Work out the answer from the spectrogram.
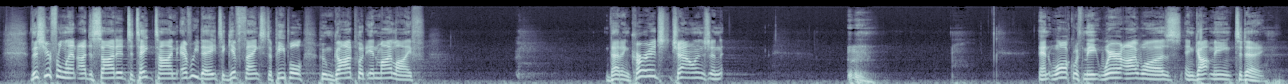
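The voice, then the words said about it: Choked-up, emotional voice while reading. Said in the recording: “a little choked up.”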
